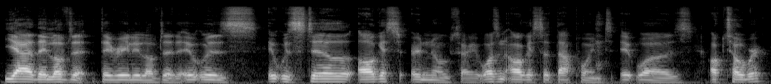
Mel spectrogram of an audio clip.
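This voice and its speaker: A man's voice: fairly low pitch, fairly even intonation, normal speed, hardly any pauses, a little mellow, clean tone. A young man from Galway with a west of Ireland accent, chatting casually and a little hesitantly as a podcast guest. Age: young adult. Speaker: interview guest, exchange student.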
